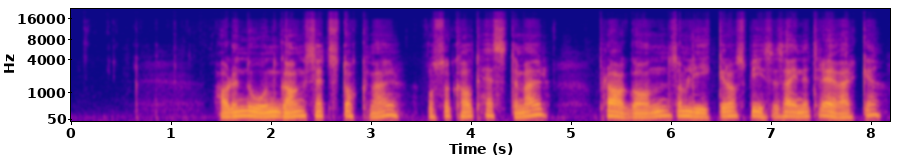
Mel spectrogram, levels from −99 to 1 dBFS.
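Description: Throughout the speech, the audio was likely passed through more than one lossy codec, pointing to a Vorbis encode at a moderate bitrate followed by a lower-rate Opus encode. The second stage spends bits preserving the first stage's artefacts while adding its own, so the two kinds of coding damage are heard layered together.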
